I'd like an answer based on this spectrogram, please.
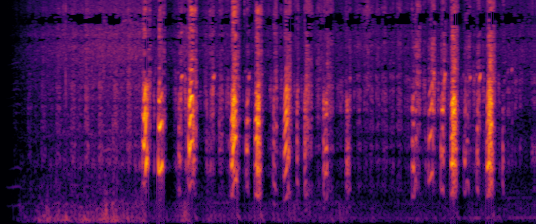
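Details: A Chow Chow dog left alone in a dog park after a fun day, unsettled, giving a series of short high whines and yelps in two bursts, with low rumbling background noise.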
